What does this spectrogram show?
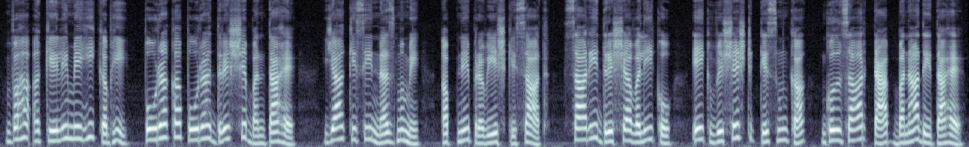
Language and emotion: Hindi, neutral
